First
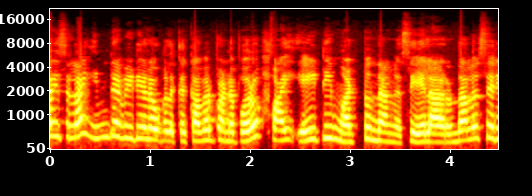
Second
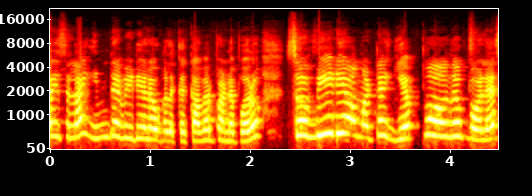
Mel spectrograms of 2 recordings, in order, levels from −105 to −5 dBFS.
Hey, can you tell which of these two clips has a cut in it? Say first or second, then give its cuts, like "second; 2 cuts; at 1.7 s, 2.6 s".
first; 1 cut; at 2.2 s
